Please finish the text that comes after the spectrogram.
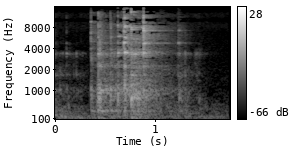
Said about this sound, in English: Stir it around.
